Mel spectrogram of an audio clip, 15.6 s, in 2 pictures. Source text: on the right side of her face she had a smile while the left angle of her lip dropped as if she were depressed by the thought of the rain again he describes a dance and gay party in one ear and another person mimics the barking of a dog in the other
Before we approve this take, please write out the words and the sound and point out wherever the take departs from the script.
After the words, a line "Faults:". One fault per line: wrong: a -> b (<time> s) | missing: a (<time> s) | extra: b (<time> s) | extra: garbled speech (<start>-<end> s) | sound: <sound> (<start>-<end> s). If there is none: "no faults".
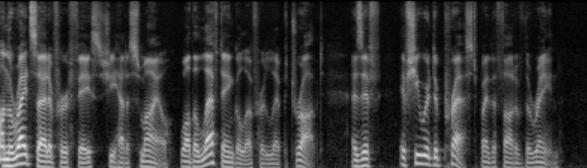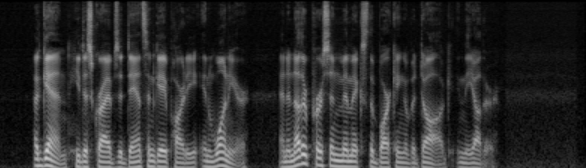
on the right side of her face she had a smile while the left angle of her lip dropped as if if she were depressed by the thought of the rain again he describes a dance and gay party in one ear and another person mimics the barking of a dog in the other
Faults:
extra: if (5.3 s)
